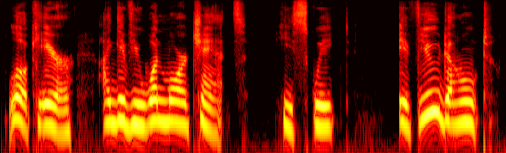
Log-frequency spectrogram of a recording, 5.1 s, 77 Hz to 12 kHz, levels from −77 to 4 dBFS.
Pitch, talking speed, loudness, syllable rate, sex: 200 Hz, 155 wpm, -18 LUFS, 4.5 syllables/s, female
